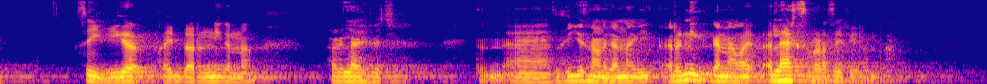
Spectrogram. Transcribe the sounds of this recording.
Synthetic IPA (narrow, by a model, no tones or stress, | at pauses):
seiiːɡapʰaːɪd̪ːaːɾənːiːkəɾnaːsaːɽeːlaːipʰɪt͡ʃ | t̪ | t̪ʊsĩːd͡ʒisnãːnaːd͡ʒaːnːaːɡiːɾənːiːkəɾnaːʋaːɾɪlɛːksbəɽaːseipʰeːlɦʊ̃ːnd̪aː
